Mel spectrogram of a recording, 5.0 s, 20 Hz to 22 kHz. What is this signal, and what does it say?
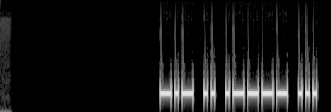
Morse code, heard as a keyed tone, about 22 wpm, 700 Hz. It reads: KI1S
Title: USA Call Signs - 4 Characters - 22wpm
